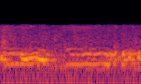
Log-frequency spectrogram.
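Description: A pigeon cooing close by, soft low throaty coos in a short rolling series with a brief pause, faint and alone.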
